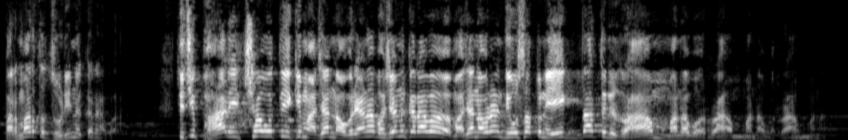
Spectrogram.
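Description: High-voiced male devotional preacher. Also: very animated, brisk, faint music behind. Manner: swings between loud high exhortation and soft low asides, addresses the audience directly. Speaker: devotional storyteller. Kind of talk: devotional katha sermon.

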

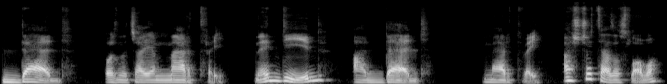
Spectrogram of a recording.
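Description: Relaxed man teaching English words. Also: lowish voice. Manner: chatty, asks the viewer rhetorical questions, slows down for example words. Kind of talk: casual video lesson.

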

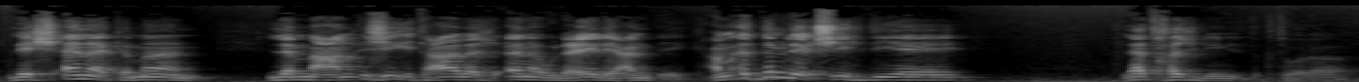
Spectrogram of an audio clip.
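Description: An actor playing a jovial, effusive middle-aged lawyer who speaks with a Syrian Arabic accent in a TV sitcom. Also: male voice, medium pitch, lively intonation, fast, breathy edge. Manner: effusive, teasing. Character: jovial middle-aged male lawyer, warm family friend. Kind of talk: TV sitcom acting.

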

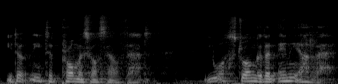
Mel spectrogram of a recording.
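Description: A man performs a scripted audio roleplay as a royal vampire husband who is protective and affectionate, speaking softly with hesitant pauses. The mood is tender, and his mid-range voice is expressive and lightly acted.

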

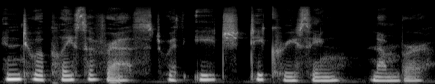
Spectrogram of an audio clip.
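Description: A woman whispering a guided sleep meditation, slow and soothing with long pauses. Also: medium pitch, steady tone, vocal fry, darkish tone, breathy edge.

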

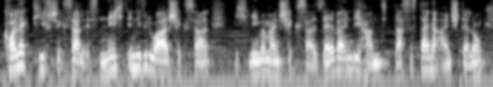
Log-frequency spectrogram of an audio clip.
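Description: A man's voice: medium pitch, moderate pace, a bit bright, soft background music. A middle-aged man giving a motivational coaching talk, emphatic, repeating key phrases and speaking straight to the listener. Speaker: life coach.

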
